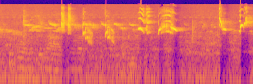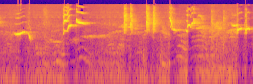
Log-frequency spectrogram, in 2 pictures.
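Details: Long stretch of Oriental magpie-robin lure song for young birds learning to sing: rapid whistles, squeaky slurs and scratchy chattering phrases arrive in dense, irregular bursts.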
